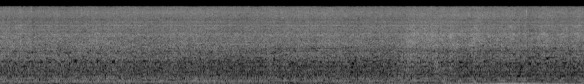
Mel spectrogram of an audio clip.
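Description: Raw ground beef frying in hot oil in a cast-iron skillet, just added to the pan: a steady, loud sizzle.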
